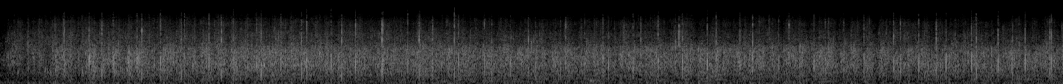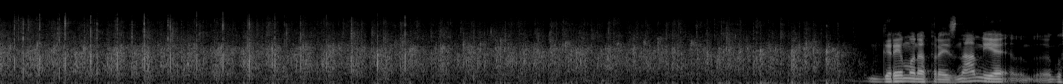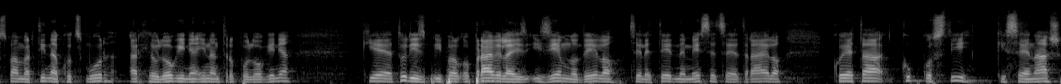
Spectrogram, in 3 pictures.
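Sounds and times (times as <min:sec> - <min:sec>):
audience applause: 0:00.0 - 0:19.3
speech: 0:19.5 - 0:31.8.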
